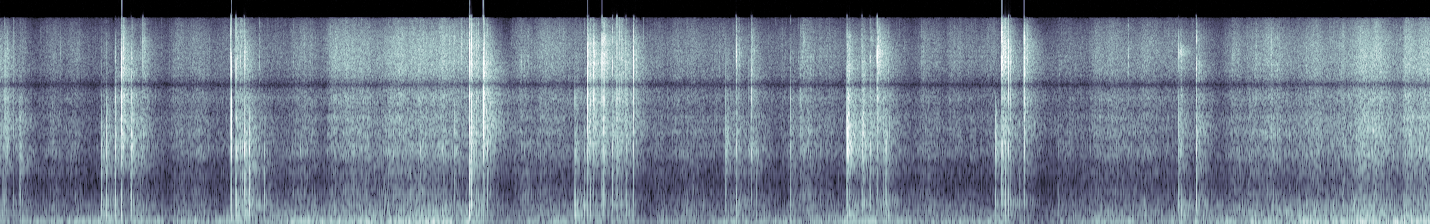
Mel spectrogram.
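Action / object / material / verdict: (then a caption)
flick / plastic bubble wrap / plastic / none. A bunched sheet of clear plastic bubble wrap is squeezed in a fist while fingers pop the bubbles. Sharp, bright pops and crackles burst out in clusters over a steady crinkling hiss of the plastic.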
